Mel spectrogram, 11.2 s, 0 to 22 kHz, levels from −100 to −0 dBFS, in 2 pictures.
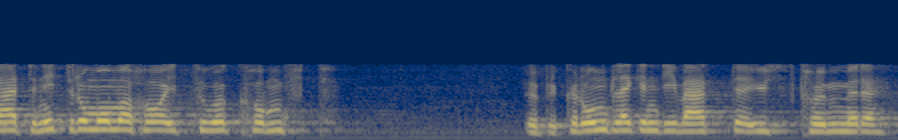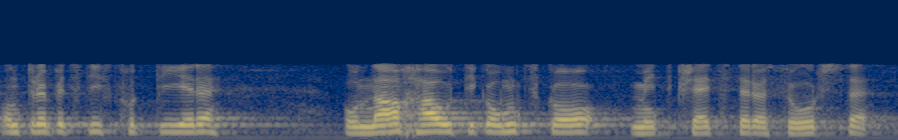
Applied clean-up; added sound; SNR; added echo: none; none; none; none.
